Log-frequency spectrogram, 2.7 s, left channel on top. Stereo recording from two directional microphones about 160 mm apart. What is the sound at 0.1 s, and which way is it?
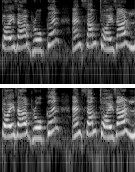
A woman's voice, 45° right (ahead or behind).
